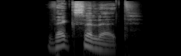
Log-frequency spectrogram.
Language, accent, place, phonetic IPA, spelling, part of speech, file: German, Germany, Berlin, [ˈvɛksələt], wechselet, verb, De-wechselet.ogg
- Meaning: second-person plural subjunctive I of wechseln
